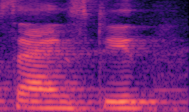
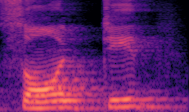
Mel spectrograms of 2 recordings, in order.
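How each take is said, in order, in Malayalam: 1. 'sans' English രീതിയിലാണ് പറയുന്നത്, 's' യിൽ അവസാനിക്കുന്നു. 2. 'sans' ഫ്രഞ്ച് രീതിയിലാണ് പറയുന്നത്, 'son' പോലെ. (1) "ഇംഗ്ലീഷ് ഉച്ചാരണത്തിൽ" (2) "സോൻ എന്നാണ് ഫ്രഞ്ച് ഉച്ചാരണത്തിൽ വായിക്കുക"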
